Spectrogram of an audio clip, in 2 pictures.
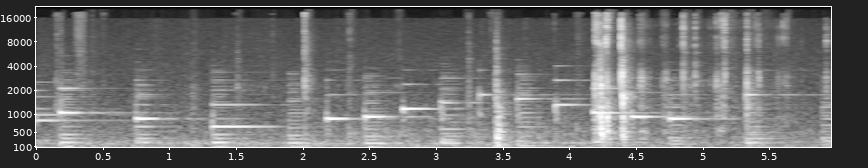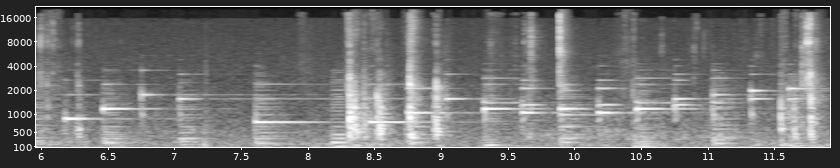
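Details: Light plucked keyboard music plays in a small indoor room, with bright repeated notes and short chimes and no animal voice.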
